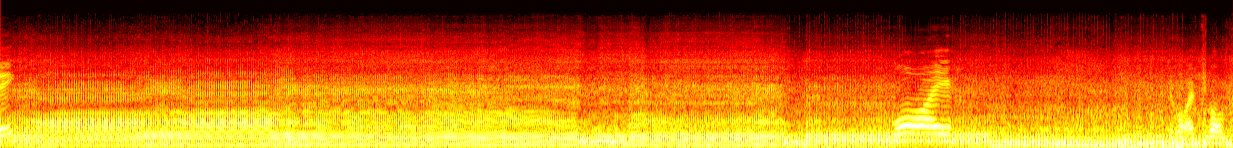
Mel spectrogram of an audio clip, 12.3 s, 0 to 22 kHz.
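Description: Engine of a 125cc motorcycle running steadily under way. Its note drops in pitch twice past the middle, then settles lower and louder near the end.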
